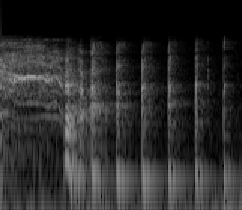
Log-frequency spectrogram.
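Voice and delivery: long, high laugh; high laugh trailing away in chuckles; amused cackle. Real, not acted. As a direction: crack up at your own joke. Laughs at own accent jokes.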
